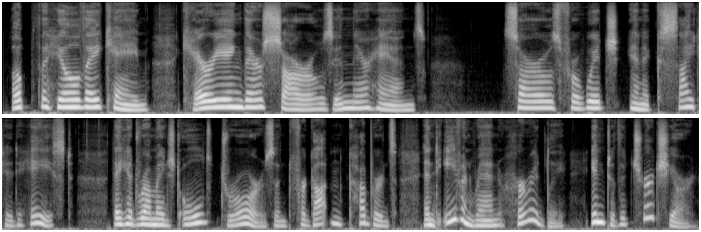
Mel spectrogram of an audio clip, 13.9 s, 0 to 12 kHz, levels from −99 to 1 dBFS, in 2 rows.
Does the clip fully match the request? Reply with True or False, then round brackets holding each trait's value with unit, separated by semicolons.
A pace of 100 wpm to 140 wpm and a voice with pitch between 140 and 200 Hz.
True (135 wpm; 185 Hz)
